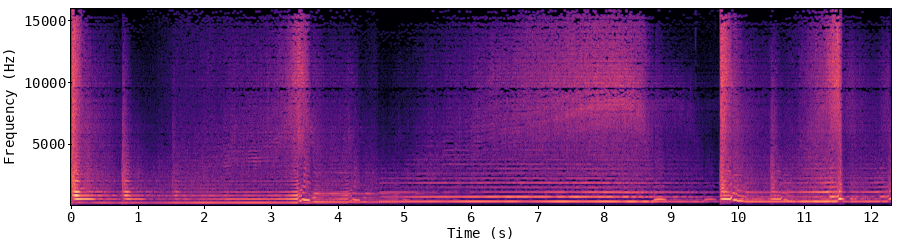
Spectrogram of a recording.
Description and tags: Flute created with Simple Flute from Fluffy Audio a free player for KONTAKT (NI)
flute, kontakt, sample, sound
